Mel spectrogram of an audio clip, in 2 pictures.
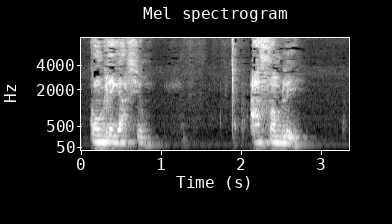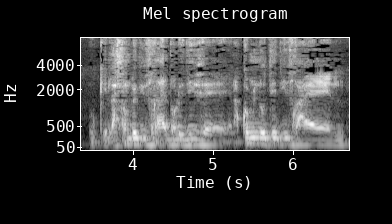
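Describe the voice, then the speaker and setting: A man teaches a relaxed Bible and Hebrew lesson, pointing his listeners to slides as he goes. His voice is deep, dark and mellow, and very husky. He pauses on fillers and keeps asking whether they follow. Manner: keeps checking in with "ok?" and "vous voyez?", often hesitates with "euh". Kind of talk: informal teaching talk with slides.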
